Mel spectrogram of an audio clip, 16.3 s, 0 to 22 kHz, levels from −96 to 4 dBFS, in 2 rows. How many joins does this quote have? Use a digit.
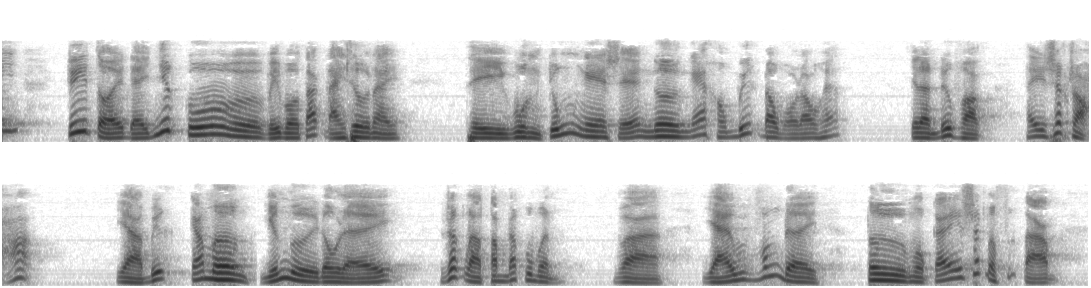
1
